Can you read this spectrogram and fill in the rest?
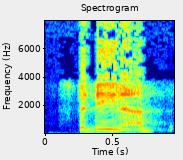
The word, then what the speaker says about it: Spadina: Spadina is how you say that one.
